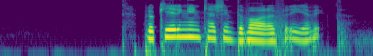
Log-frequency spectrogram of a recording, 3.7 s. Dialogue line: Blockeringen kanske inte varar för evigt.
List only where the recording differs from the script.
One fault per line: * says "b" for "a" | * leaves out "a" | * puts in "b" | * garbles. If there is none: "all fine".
all fine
